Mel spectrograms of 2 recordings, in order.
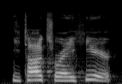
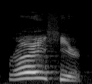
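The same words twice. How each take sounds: First: Slow, voice set far back; Kermit-like throat placement. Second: Higher, strained back-of-throat voice; squeezed Stitch-like placement. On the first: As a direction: speak from the back of the throat, unstrained. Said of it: "he talks all the way back here". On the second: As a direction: push it up and strain it a little. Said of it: "straining your voice a little bit". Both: Shown as a demonstration.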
